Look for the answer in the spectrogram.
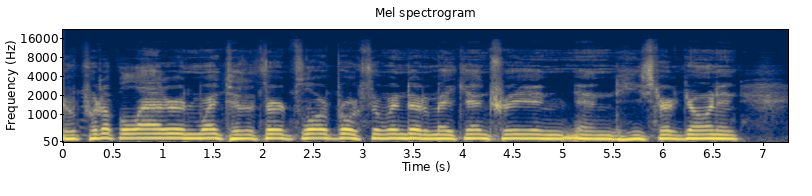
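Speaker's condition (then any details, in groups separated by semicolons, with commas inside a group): Parkinson's disease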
